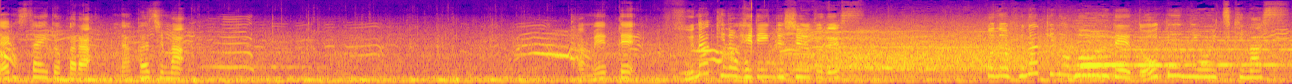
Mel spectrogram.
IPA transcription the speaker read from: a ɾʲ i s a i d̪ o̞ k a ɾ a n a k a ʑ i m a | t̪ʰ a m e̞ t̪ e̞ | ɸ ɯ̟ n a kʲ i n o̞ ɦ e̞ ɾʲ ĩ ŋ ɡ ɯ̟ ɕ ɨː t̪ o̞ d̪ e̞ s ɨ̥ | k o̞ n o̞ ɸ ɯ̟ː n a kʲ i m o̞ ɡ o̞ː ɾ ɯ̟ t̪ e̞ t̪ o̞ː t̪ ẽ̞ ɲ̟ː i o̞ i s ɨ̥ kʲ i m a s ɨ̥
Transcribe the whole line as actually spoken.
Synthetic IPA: a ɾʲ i s a i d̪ o̞ k a ɾ a n a k a ʑ i m a | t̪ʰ a m e̞ t̪ e̞ | ɸ ɯ̟ n a kʲ i n o̞ ɦ e̞ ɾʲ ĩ ŋ ɡ ɯ̟ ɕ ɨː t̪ o̞ d̪ e̞ s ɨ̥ | k o̞ n o̞ ɸ ɯ̟ n a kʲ i n o̞ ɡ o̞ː ɾ ɯ̟ d̪ e̞ d̪ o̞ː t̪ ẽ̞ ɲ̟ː i o̞ i t͡s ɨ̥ kʲ i m a s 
